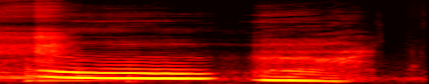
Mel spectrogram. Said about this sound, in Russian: О-о-о, не-не-не, извини. Я зевнул, я зевнул, потому что просто устал. Тяжелый день, ну, сама понимаешь.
